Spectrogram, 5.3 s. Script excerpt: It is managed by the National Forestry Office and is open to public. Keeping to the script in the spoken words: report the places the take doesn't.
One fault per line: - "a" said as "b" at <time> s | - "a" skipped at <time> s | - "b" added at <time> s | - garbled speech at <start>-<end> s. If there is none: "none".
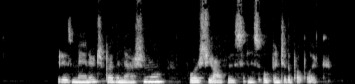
- "the" added at 4.3 s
